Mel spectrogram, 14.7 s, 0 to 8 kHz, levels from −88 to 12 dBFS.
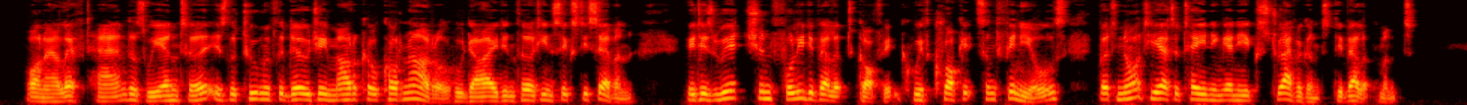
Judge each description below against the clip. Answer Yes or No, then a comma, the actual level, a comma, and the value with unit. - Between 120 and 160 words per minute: Yes, average, 150 wpm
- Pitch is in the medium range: Yes, medium, 155 Hz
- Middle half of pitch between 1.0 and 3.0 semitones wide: No, average, 4.1 semitones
